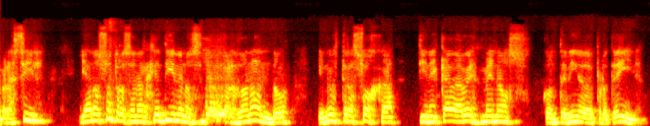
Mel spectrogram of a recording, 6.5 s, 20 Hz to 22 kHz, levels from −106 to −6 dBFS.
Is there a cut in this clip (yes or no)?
no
